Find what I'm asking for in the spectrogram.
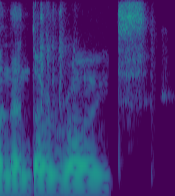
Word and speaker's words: Nendoroid: They had a Nando droid. I think that's how you say it, right? Nando? – I use Nendroids. – No, Nendoroids. Nendoroid. There you go.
